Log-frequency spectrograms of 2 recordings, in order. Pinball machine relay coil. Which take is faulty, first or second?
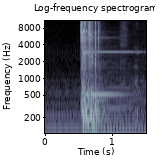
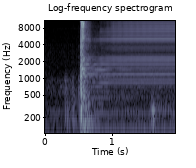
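second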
